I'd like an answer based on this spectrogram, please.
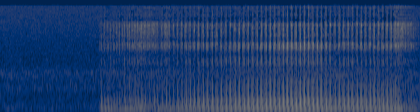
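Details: Boston Terrier asleep, giving a single drawn-out snore that starts abruptly and holds a steady, buzzy rattling tone for about a second and a half.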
